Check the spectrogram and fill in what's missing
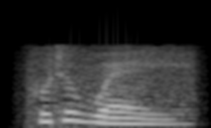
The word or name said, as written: put away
